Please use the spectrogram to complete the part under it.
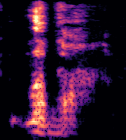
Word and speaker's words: Lubbock: Yeah, it rhymes with Hamhock. – Hamhock. Lubbock. Lubbock. – Lubbock. – Like Shiner Bach.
